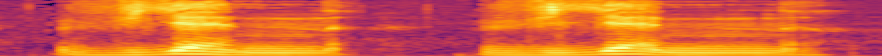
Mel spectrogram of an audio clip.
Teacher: this classic ending ent for the third person of the plural is here, but phonetically it doesn't exist, so you don't pronounce it.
